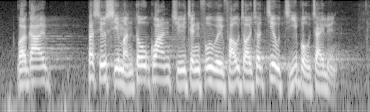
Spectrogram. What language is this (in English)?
Cantonese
